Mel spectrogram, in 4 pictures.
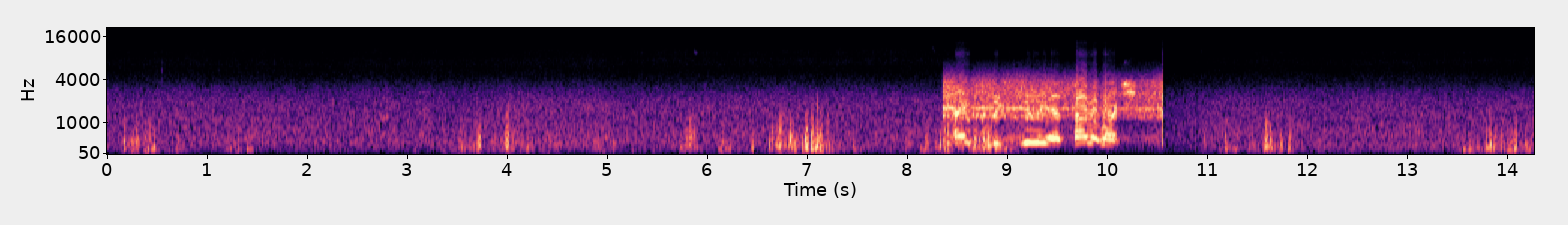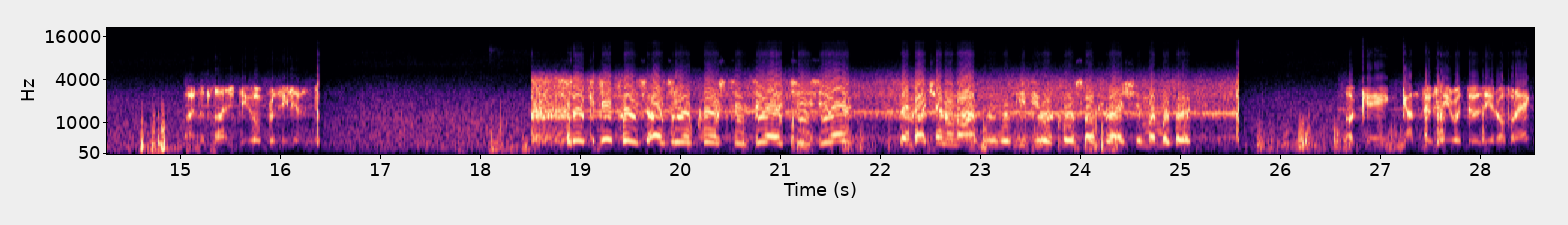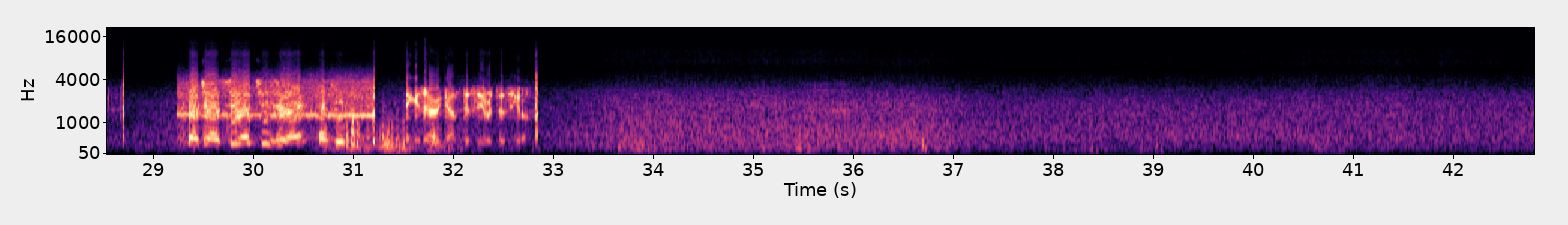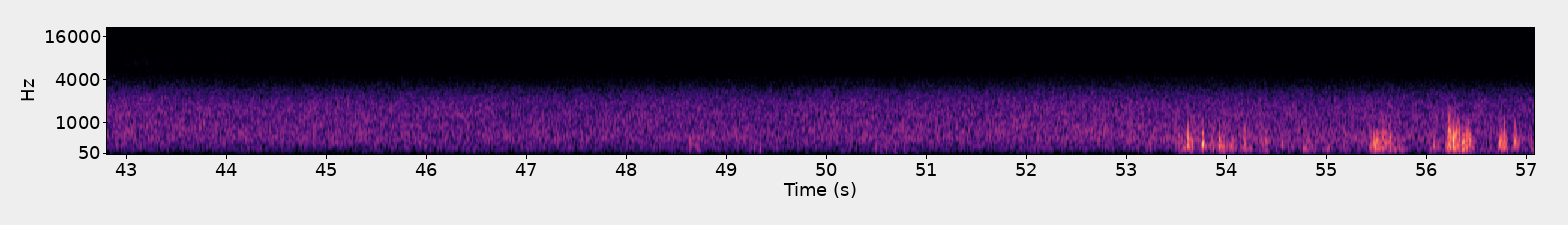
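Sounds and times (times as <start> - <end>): surf: 0.0 - 57.0
wind: 0.0 - 57.0
radio voice chatter: 8.4 - 10.6, 15.0 - 16.4, 18.5 - 25.6, 26.6 - 32.9
steady radio whistle: 8.4 - 10.6, 18.5 - 25.6, 29.2 - 32.9.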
